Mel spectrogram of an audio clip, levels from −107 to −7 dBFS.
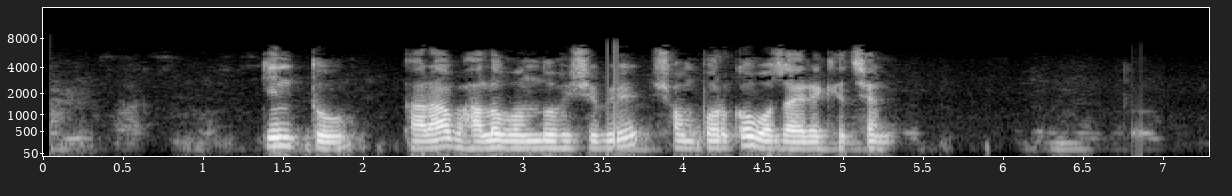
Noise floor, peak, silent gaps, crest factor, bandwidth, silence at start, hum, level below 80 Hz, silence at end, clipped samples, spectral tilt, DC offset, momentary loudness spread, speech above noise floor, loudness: -62 dBFS; -2 dBFS; none; 20 dB; 6.6 kHz; 0.05 s; none; -62 dBFS; 0.9 s; under 0.1%; -7 dB/octave; under 0.1%; 10 LU; 44 dB; -19 LUFS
